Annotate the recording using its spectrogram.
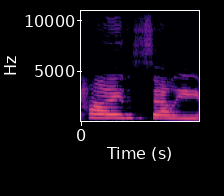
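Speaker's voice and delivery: put-on high-pitched, slow, drawled Southern accent. A podcast host acts out how her usual co-host greets listeners: imitating Sallie's Southern accent. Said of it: "or something more southern, cool sounding".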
